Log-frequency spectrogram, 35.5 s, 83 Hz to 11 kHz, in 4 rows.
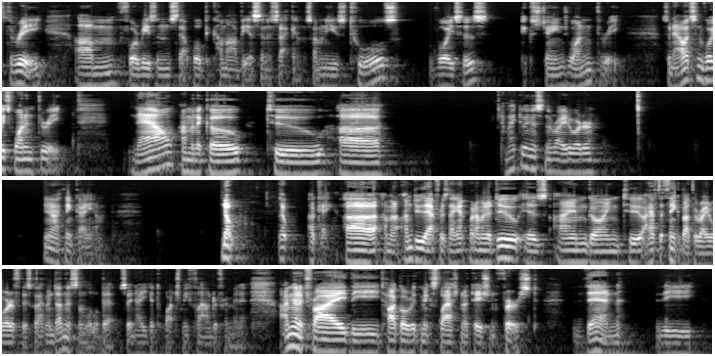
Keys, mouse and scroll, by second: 11.3 click, 22.7 ctrl+z, 25.7 click, 26.8 click, 32.8 click, 35.4 click.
